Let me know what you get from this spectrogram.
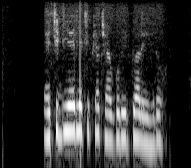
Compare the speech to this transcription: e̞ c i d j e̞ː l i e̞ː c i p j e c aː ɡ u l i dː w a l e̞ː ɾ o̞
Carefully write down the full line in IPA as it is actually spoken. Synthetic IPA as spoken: e̞ c i d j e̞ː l j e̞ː c i p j a c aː ɡ u l i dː w a l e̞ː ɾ o̞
